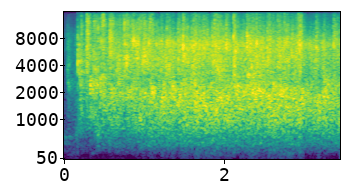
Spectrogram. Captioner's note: clapping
